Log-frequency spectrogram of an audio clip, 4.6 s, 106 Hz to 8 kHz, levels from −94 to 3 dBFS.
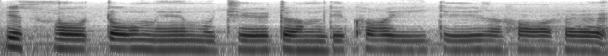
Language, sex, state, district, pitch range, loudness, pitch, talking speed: Hindi, female, Madhya Pradesh, Katni, 170-185 Hz, -17 LUFS, 175 Hz, 120 wpm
